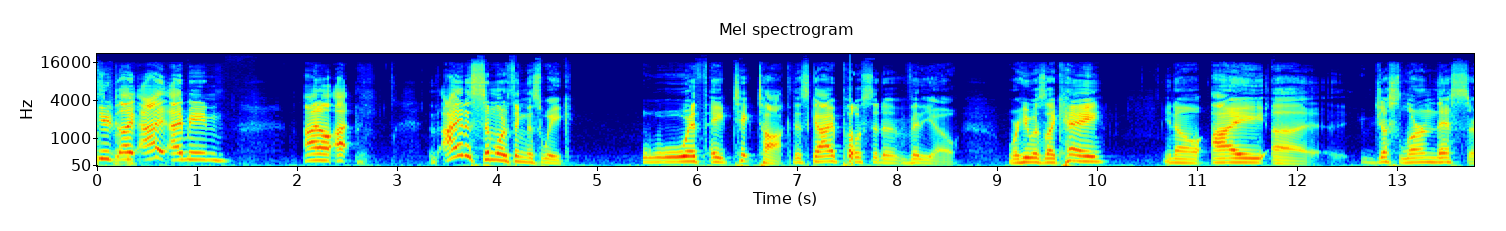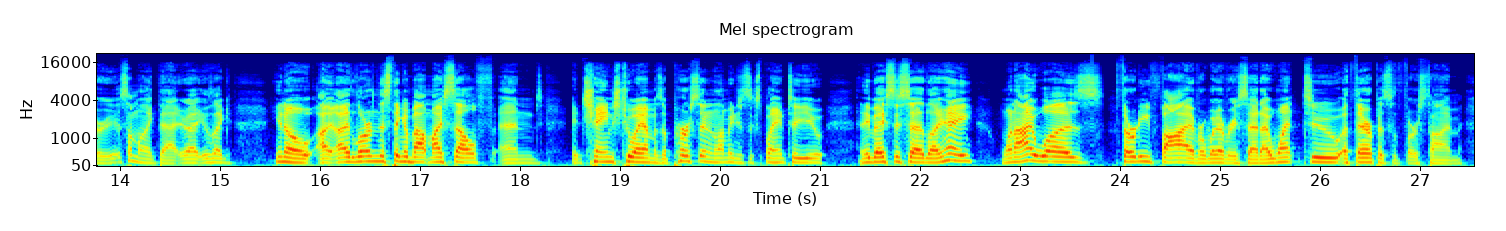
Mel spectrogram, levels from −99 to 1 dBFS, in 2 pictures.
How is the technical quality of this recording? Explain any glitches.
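The speech has three brief glitches, all corrupt frames decoded. Damaged compressed frames were played anyway. Misread data put energy at wrong frequencies. At 1.78 to 1.91 s, after "like I I mean", several frames give a faint blip. At 7.50 to 7.57 s, before "a video where he", a loud chirp peaks near -5 dBFS. At 23.70 to 23.73 s, after "like hey when I", a moderate squeak.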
